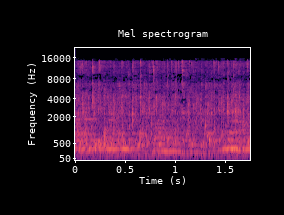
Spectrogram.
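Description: Water runs steadily from a household tap, a constant splashing hiss, with a voice speaking faintly over it.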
